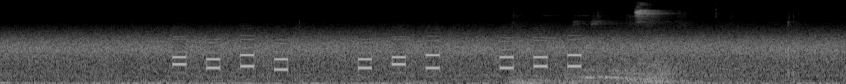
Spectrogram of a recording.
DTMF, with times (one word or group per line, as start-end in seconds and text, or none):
1.7-2.9 0491
3.6-4.4 406
5.0-5.8 589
